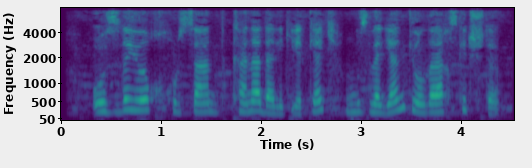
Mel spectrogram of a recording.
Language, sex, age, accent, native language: Uzbek, female, 19-29, Andijon, Uzbek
